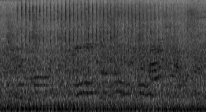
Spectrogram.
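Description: Street traffic: a vehicle's engine running as it passes close by, a steady low rumble with a fast ticking in the first half, over the chatter of voices nearby.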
